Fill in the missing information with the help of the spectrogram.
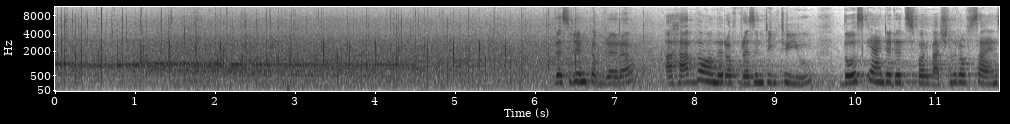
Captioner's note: applause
